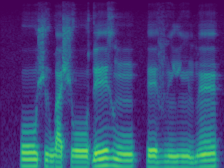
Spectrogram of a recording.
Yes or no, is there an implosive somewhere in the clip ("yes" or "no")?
yes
